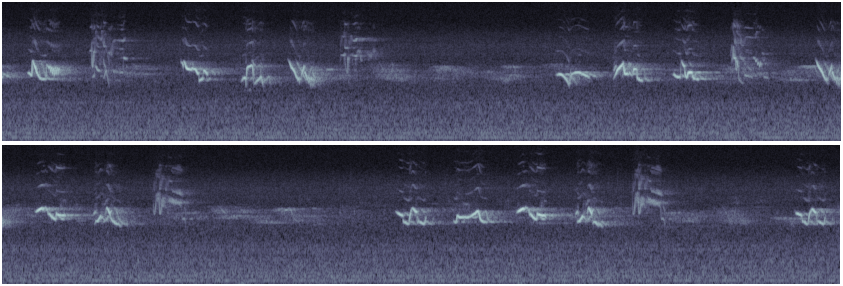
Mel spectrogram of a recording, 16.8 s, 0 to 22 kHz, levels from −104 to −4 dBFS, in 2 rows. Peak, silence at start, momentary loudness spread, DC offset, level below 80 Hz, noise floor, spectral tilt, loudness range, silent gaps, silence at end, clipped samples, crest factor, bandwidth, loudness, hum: -16 dBFS; 0 s; 23 LU; under 0.1%; -68 dBFS; -53 dBFS; -0.5 dB/octave; 7 LU; none; 0 s; under 0.1%; 18 dB; over 20 kHz; -31 LUFS; none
